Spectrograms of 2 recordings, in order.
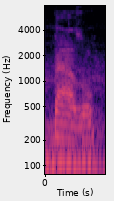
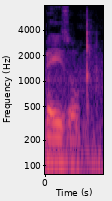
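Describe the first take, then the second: First: The word is said in a British way. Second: The word is said in a North American way. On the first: "Our friends across the water pronounce it basil" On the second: "in Canada and America we pronounce it basil"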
